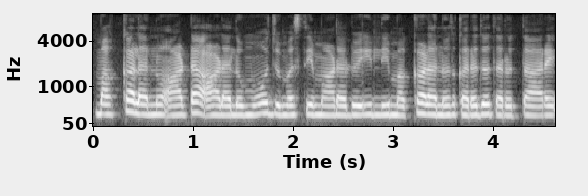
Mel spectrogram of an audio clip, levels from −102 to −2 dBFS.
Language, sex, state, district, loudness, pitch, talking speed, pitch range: Kannada, female, Karnataka, Mysore, -13 LUFS, 210 Hz, 130 wpm, 205-220 Hz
